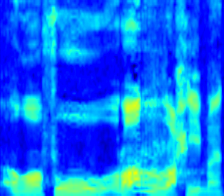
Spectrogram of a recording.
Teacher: Dan juga contoh yang terakhir, Ghafurar Rahim, tanwin baris dua di atas bertemu dengan huruf ra, Ghafurar Rahim, kan? Jadi tanpa dengung, masukkan terus bunyi tanwin ke dalam huruf ra tanpa dengung. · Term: idgham bila gunnah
